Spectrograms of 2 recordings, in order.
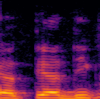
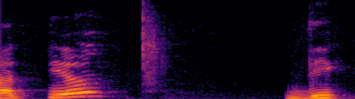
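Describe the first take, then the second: First: अत्याधिक with long "tyaa" before "dhik". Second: अत्यधिक slowly split, "atya... dhik"; short "tya", pause, then dhik in अत्यधिक. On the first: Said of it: "अत्याधिक नहीं होता". (अत्याधिक में "त्या" लंबा) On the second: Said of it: "ये होता है अत्यधिक". (अत्यधिक धीरे, छोटा "त्य", फिर "धिक") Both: Shown as a demonstration.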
